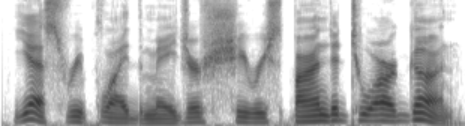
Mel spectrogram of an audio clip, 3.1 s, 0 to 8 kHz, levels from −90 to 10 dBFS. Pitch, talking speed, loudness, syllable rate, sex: 115 Hz, 175 wpm, -19 LUFS, 4.4 syllables/s, male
